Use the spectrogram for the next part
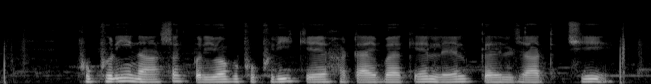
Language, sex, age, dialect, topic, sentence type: Maithili, male, 25-30, Southern/Standard, agriculture, statement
